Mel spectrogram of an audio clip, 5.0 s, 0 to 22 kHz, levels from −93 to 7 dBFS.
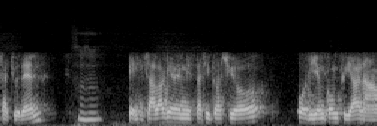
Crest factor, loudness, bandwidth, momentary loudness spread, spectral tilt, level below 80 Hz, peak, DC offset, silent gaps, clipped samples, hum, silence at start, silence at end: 14 dB; -24 LUFS; 4.7 kHz; 12 LU; -7.5 dB/octave; -62 dBFS; -10 dBFS; under 0.1%; none; under 0.1%; none; 0 s; 0 s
